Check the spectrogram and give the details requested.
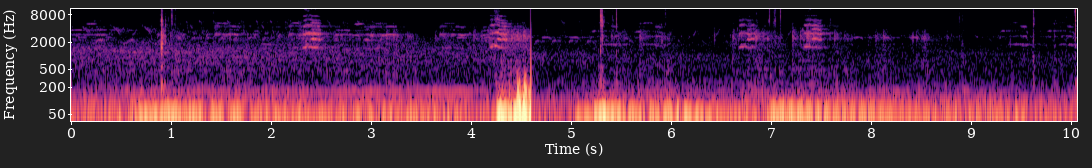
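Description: Backyard birds calling in short, scattered calls, over a faint low hum that stops about four seconds in. A single low thump comes about four and a half seconds in.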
